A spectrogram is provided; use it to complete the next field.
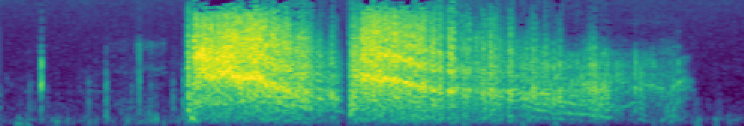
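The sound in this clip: Gunshots fired at a leaf on a tree: two loud, sharp blasts about a second apart, each followed by a long, roaring decay that slowly fades, with faint clicks before them.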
